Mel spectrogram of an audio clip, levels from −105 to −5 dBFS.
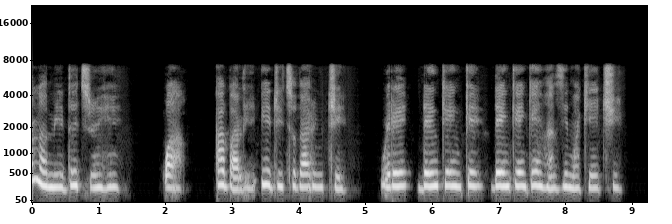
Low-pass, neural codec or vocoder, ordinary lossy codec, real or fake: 7.2 kHz; codec, 16 kHz, 2 kbps, FreqCodec, larger model; none; fake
